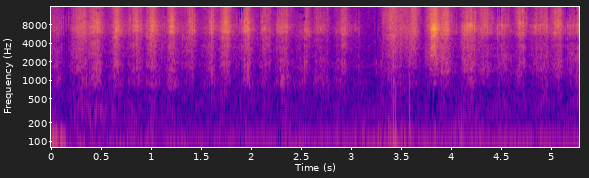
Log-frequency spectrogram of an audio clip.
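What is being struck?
Glass jar of instant coffee granules with plastic lid.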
